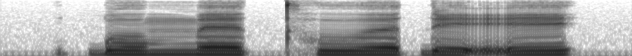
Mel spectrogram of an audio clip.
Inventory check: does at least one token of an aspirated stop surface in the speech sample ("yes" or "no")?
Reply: yes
